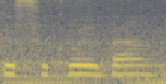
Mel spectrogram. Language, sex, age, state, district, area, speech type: Bodo, female, 18-30, Assam, Chirang, rural, spontaneous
